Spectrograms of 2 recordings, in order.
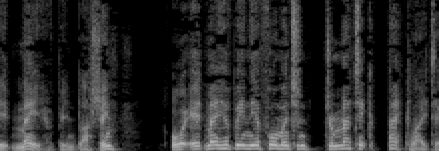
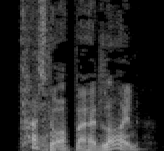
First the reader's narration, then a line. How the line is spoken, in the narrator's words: muttered Foley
